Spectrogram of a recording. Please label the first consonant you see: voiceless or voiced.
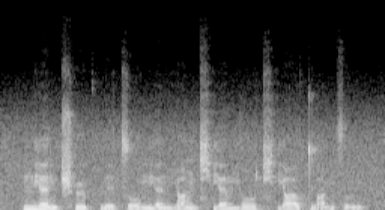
voiced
